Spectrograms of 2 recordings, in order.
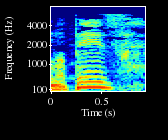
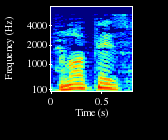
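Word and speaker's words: López: Pa godinama izgovaramo Lopez, Fernandez, Velasquez umjesto Lopez, Fernandez, Velasquez, iako je u španskom lako vidljivo mesto akcenta jer se obeležava u pisanju.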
